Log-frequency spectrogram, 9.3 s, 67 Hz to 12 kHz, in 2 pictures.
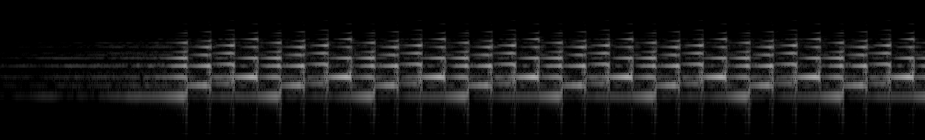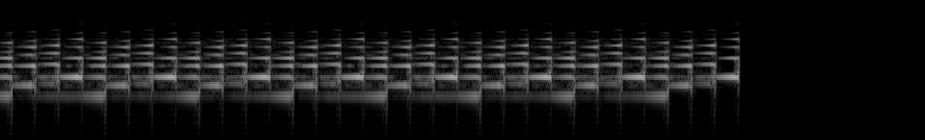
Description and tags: Insomniac Snyth Loop Rev
Simple reversed arpeggiated pluck synth loop, from an old track of mine.
[Key: F Minor]
[BPM: 128]
arp, arpeggiated, arpeggio, Chill, Dance, dark, EDM, electro, electronic, Hip-hop, loop, Man, mellow, minimal, pluck, plucky, Rev, Reverse, simple, synth, Synth-Loop, techno, Test, Test-Man, Trap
